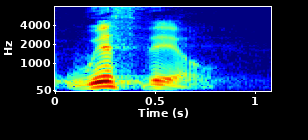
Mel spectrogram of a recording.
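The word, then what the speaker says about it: Wytheville: And so when you're riding up on 77 North through Virginia, you're going to try to make it to Withville. And that's how it's pronounced.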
